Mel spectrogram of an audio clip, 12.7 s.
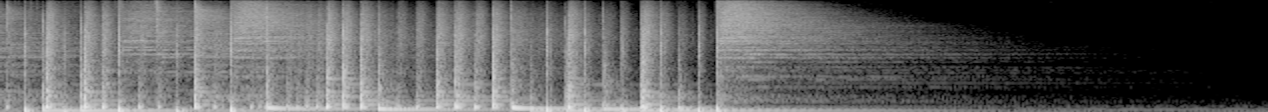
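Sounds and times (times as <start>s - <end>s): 
drum test: 0.0s - 9.9s.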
